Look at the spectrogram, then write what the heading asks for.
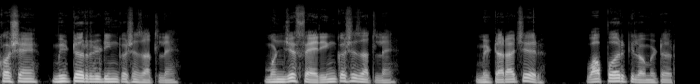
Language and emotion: Goan Konkani, neutral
